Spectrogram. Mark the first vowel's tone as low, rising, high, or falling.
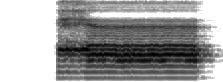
low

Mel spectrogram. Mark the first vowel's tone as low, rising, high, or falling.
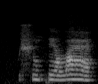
low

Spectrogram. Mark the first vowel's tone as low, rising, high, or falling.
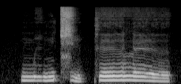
rising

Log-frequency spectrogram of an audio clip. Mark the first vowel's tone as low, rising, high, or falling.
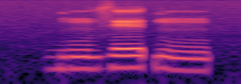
low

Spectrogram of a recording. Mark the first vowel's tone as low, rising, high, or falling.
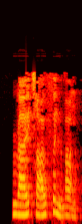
rising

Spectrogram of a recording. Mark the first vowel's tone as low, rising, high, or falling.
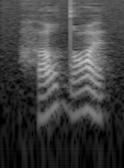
rising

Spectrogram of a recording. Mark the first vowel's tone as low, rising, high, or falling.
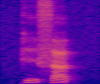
low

